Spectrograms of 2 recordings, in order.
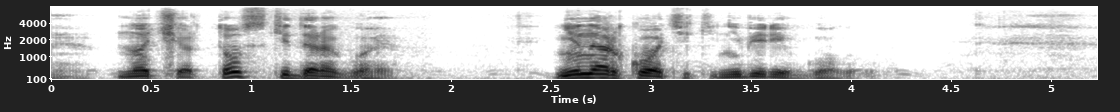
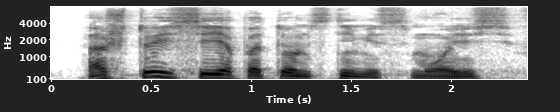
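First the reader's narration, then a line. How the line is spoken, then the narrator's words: Snorting. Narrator (Russian): фыркнул Мазур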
